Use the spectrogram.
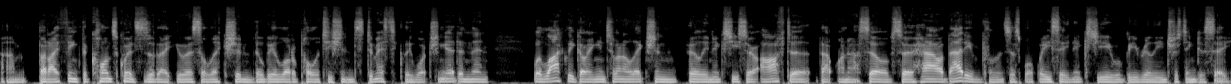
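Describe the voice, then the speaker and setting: A very fast, monotone, flat delivery in an Australian accent, with hardly any pauses and a dry, close sound with no echo. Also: man, medium pitch for a man. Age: 30s. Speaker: political journalist. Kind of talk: interview.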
